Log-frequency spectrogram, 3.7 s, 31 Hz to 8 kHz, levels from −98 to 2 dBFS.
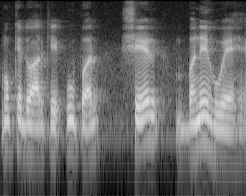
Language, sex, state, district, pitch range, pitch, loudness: Hindi, male, Uttar Pradesh, Hamirpur, 105-130 Hz, 115 Hz, -18 LUFS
